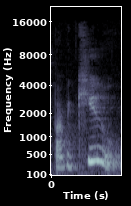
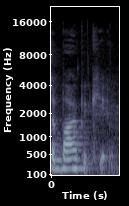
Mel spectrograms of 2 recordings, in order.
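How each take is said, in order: First: The stress is on the last syllable, cue. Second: The stress is on the first syllable, bar. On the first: It sounds refined. "I just like that he put the emphasis on the cue" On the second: It is an ordinary barbecue. "not just a barbecue"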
